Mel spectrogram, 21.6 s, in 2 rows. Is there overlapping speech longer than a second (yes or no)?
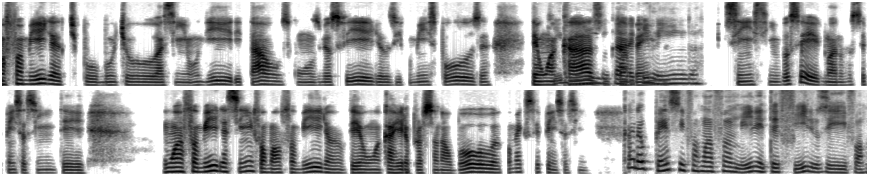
yes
